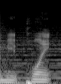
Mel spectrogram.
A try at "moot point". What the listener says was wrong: No, you said mute. It's moot.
